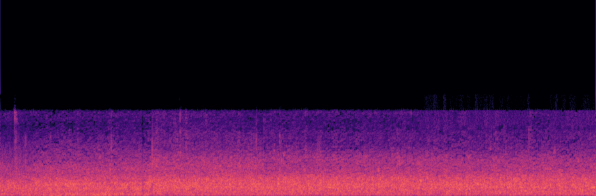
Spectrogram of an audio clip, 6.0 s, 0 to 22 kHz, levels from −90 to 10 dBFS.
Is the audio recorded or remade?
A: recorded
